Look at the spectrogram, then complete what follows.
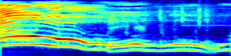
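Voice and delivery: high startled cry. Real, not acted. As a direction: gasp out a shocked oh. Startled gasp.

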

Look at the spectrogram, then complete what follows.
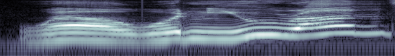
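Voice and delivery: booming, drawn-out lake rising high; loud, slow challenge from a lake; talking lake. Acted. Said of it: "said the lake he'd been in".

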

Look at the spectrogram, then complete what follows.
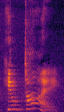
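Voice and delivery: high, loud frantic plea; desperate cry. A narrator's reading. Mother pleading for her injured son, high frantic cry. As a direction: cry it out in fear.

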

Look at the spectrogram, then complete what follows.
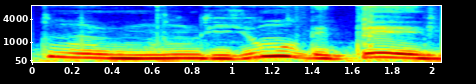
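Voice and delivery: tender. Real, not acted. Tender reply to the pet.

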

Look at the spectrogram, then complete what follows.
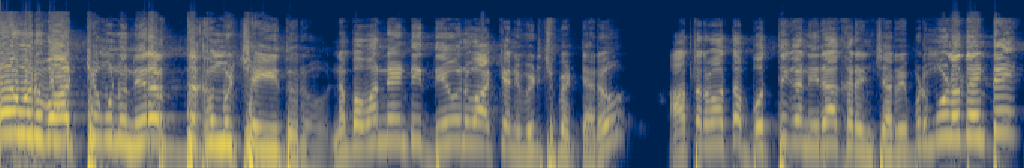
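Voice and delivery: full-force pulpit delivery; preaching at full force. Acted. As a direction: hammer the verse home to the church. Preacher drives home verse loudly.

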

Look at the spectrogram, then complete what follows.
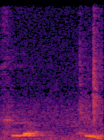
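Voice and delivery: ordinary delivery, nothing marked

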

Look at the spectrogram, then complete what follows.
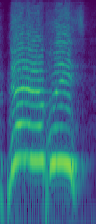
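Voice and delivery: high, loud burst of alarm; real alarm. Real, not acted. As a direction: yelp as if about to fall. Nearly falls in water.

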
